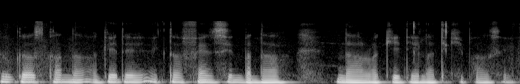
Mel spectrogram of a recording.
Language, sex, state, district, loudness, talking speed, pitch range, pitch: Nagamese, male, Nagaland, Kohima, -16 LUFS, 140 wpm, 95-110 Hz, 100 Hz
